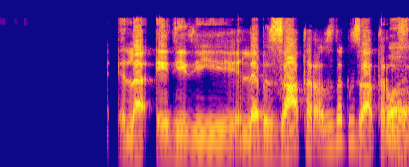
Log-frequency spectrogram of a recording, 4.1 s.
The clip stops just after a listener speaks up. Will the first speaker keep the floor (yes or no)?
no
